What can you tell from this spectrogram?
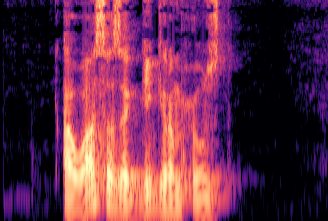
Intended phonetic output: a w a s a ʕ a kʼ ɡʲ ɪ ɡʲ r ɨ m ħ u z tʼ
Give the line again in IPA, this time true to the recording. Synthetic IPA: a w a s a z a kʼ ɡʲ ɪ ɡʲ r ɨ m ħ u z tʼ

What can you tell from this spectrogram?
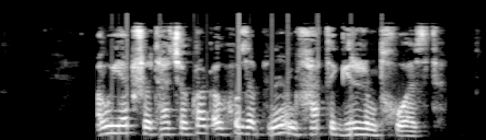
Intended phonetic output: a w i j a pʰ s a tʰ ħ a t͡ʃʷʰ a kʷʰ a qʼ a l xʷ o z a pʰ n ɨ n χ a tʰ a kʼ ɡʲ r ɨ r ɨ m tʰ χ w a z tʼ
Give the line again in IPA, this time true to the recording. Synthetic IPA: a w i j a pʰ ʂ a tʰ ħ a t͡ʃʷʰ a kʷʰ a kʼ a l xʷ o z a pʰ n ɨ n χ a tʰ a ɡʲ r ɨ r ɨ m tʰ χ w a z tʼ

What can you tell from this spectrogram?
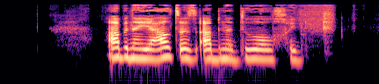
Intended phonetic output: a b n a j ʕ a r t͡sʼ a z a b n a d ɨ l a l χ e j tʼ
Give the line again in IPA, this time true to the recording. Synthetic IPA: a b n a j ʕ a l t͡sʼ a z a b n a d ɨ l a l χ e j tʼ

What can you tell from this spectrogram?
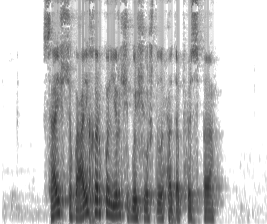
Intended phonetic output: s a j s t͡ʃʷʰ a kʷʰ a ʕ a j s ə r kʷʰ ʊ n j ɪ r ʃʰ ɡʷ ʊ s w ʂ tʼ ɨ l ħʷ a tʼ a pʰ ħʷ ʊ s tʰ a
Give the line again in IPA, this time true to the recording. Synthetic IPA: s a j ʃ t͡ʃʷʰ a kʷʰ a ʕ a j χ ə r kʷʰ ʊ n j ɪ r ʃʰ ɡʷ ʊ ʃ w ʂ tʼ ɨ l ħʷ a tʼ a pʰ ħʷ ʊ s pʰ a

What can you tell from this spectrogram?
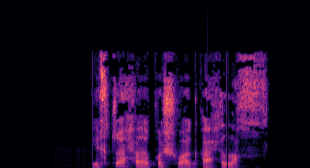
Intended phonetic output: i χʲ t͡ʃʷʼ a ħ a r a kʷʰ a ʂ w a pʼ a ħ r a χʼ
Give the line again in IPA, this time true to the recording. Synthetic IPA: i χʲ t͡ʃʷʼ a ħ a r a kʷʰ a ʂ w a kʼ a ħ l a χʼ

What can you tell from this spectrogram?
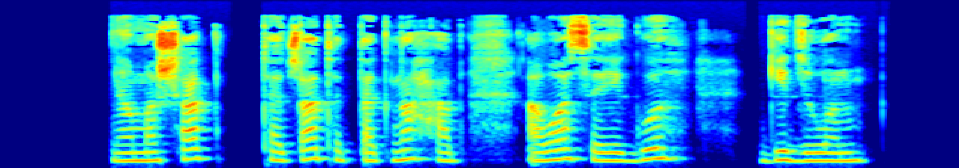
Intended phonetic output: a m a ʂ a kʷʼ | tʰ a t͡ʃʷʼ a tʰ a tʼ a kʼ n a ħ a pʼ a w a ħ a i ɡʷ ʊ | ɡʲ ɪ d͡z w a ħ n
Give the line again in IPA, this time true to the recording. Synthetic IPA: a m a ʂ a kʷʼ | tʰ a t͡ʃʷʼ a tʰ a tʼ a kʼ n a ħ a pʼ a w a s a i ɡʷ ʊ | ɡʲ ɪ d͡z w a n

